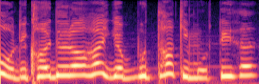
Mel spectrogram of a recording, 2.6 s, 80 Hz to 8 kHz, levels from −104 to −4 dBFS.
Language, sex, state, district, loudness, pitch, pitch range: Hindi, female, Himachal Pradesh, Shimla, -11 LUFS, 290 Hz, 270-310 Hz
